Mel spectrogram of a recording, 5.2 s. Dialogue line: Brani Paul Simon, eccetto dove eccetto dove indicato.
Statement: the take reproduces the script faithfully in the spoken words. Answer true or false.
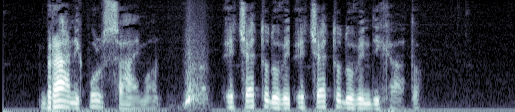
true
